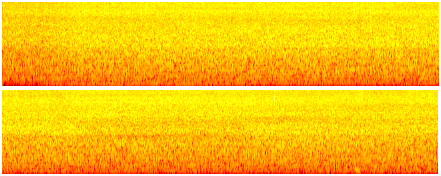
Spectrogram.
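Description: Heavy rain falls steadily, a dense, even hiss that continues unbroken and fairly loud throughout with no voices.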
